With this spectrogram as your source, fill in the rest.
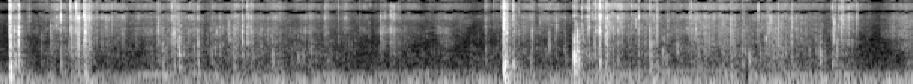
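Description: Broken chunks and powder of a gym chalk block (magnesium carbonate), solid and crumbly, sit in a bowl and are squeezed and crushed in the palms and fingers of a hand with long pink nails. Dense, dry, powdery crunching and crumbling crackles run throughout, with a few louder, sharper snaps near the start and around the middle as pieces break apart. A low, steady rumble sits beneath the bright crackle.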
